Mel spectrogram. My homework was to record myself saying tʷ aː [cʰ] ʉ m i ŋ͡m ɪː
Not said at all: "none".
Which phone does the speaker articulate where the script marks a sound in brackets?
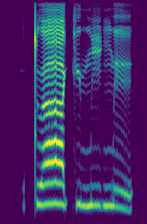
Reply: kʲ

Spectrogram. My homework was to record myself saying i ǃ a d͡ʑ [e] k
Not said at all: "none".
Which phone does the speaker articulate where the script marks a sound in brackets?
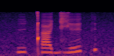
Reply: e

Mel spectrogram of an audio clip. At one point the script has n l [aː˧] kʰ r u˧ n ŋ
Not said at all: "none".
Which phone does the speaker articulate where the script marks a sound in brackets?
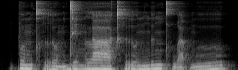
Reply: aː˧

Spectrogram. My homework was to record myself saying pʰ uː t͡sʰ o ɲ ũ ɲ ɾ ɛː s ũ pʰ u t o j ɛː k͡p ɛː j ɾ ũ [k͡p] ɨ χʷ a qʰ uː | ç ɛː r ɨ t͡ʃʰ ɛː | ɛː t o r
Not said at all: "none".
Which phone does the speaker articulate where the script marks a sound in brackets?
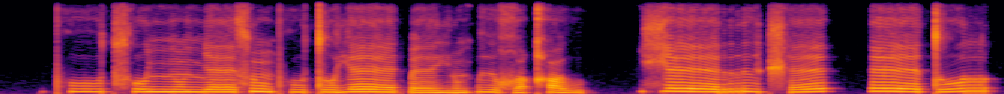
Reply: k͡p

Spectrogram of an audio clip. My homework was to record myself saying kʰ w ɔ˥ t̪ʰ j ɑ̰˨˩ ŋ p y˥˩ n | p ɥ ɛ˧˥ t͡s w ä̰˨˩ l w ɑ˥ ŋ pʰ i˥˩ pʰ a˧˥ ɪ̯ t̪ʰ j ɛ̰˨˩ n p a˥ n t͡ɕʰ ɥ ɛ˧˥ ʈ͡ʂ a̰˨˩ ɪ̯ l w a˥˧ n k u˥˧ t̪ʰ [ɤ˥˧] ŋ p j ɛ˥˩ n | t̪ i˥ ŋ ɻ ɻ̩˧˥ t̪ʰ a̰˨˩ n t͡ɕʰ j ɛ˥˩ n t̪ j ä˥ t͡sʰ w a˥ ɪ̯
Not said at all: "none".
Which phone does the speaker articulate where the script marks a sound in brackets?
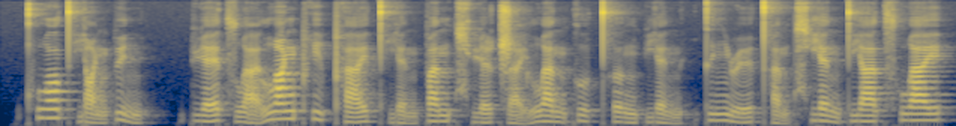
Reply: ɤ˥˧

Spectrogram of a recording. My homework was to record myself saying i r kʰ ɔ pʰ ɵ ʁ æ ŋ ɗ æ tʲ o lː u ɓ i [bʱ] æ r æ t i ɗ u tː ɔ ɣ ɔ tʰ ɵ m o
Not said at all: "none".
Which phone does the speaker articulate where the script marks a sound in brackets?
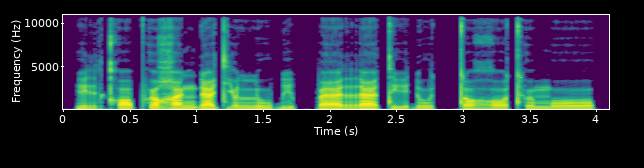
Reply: pː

